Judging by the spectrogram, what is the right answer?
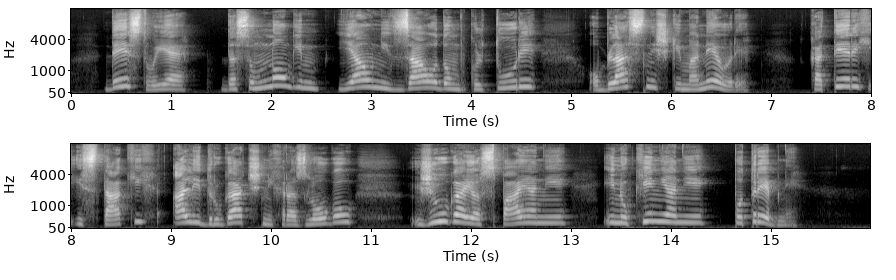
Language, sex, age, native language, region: Slovenian, female, 30-49, Slovenian, Drava region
